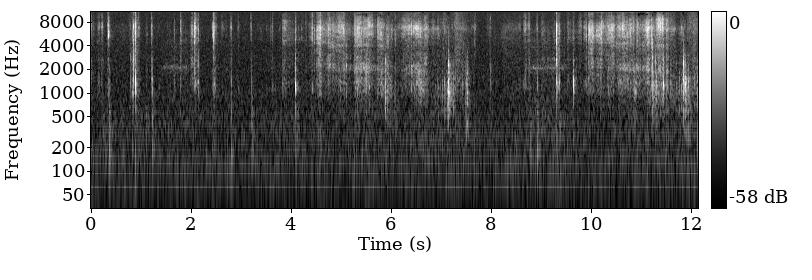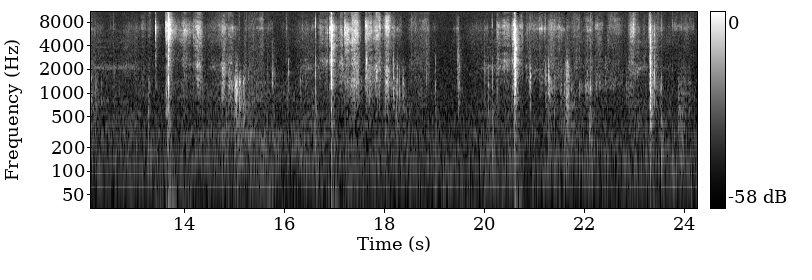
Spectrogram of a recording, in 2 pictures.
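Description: Pages of a comic book being flipped and handled: paper rustling and swishing in short bursts, with crisp clicks as pages snap over, the loudest around the middle and near the end.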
